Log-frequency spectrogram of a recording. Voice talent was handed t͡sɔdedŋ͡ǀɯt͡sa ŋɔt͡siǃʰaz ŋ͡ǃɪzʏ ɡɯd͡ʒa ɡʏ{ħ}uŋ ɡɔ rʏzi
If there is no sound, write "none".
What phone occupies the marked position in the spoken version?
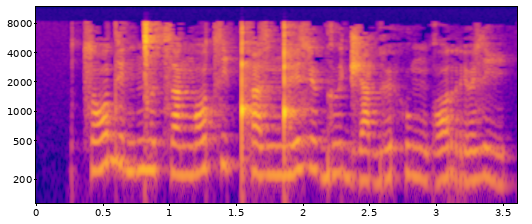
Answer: h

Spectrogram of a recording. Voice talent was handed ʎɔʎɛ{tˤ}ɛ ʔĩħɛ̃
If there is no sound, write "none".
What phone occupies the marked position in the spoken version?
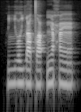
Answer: tˤ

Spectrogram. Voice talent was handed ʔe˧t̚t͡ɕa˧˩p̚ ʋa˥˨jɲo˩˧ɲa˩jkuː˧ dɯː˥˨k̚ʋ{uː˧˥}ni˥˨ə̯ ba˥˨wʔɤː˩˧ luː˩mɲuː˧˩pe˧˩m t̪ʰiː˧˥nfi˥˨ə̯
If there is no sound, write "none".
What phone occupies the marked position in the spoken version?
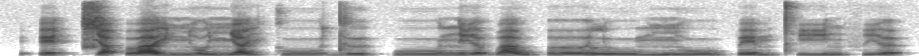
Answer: uː˧˥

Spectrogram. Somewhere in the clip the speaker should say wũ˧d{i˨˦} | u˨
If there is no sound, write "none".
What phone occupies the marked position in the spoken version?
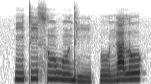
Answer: i˨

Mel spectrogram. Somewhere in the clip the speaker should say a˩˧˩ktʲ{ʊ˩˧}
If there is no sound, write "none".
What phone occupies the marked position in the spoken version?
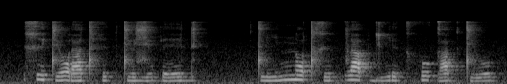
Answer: ʊ˩˧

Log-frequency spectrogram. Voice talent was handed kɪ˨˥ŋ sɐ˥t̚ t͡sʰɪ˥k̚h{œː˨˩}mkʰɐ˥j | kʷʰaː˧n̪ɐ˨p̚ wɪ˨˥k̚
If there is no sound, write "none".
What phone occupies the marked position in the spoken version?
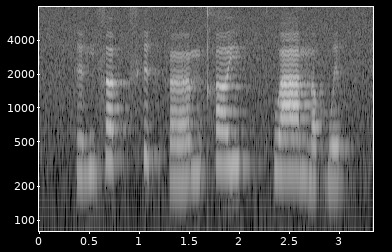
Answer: œː˨˥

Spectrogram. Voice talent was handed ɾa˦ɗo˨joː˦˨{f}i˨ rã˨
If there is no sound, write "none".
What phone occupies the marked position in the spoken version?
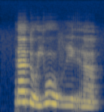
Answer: v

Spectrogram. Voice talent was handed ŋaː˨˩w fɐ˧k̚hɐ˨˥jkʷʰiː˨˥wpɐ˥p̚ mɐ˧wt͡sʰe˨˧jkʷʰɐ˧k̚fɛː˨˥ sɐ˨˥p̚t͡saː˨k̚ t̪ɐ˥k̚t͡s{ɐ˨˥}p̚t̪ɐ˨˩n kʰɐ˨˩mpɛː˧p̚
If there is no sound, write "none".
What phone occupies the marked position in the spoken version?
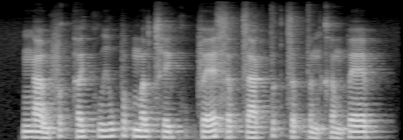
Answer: ɐ˨˥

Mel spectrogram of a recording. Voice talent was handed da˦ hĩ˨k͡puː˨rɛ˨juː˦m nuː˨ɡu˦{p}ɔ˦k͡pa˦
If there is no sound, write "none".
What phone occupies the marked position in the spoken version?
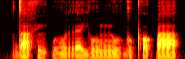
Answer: pʰ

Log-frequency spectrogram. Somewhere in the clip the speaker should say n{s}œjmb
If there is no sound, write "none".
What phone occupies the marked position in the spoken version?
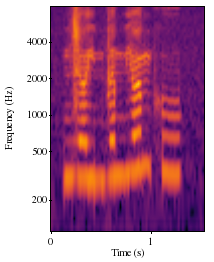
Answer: z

